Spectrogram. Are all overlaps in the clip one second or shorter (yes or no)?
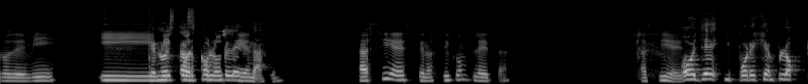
no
